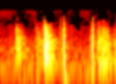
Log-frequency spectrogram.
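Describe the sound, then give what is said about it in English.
A door being opened, with a few sharp clunks and rattles of the latch and handle spaced over a second or so, and no one speaking. “Open this door.”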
